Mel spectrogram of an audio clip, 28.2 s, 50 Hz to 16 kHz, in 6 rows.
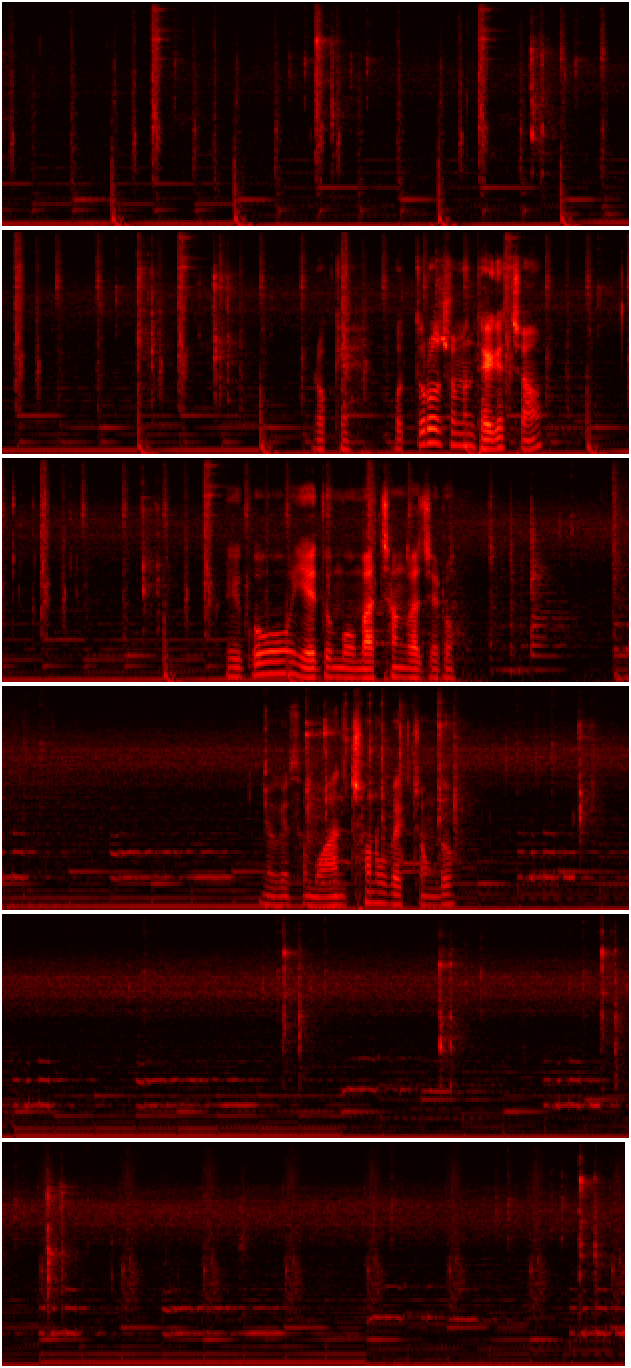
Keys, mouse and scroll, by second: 1.1-3.7 drag, 4.0 p, 4.2 click, 6.0 middle click, 6.3 Escape, 6.7-7.7 middle drag, 7.7 scroll down 1, 8.0 shift+middle click, 9.1 click, 9.5-10.7 middle drag, 10.7 typing, 12.1 click, 16.4 KP_1, 17.9 click, 23.8 Escape, 24.2 middle click, 25.0 scroll down 1, 26.3 click, 28.0-28.1 middle drag.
